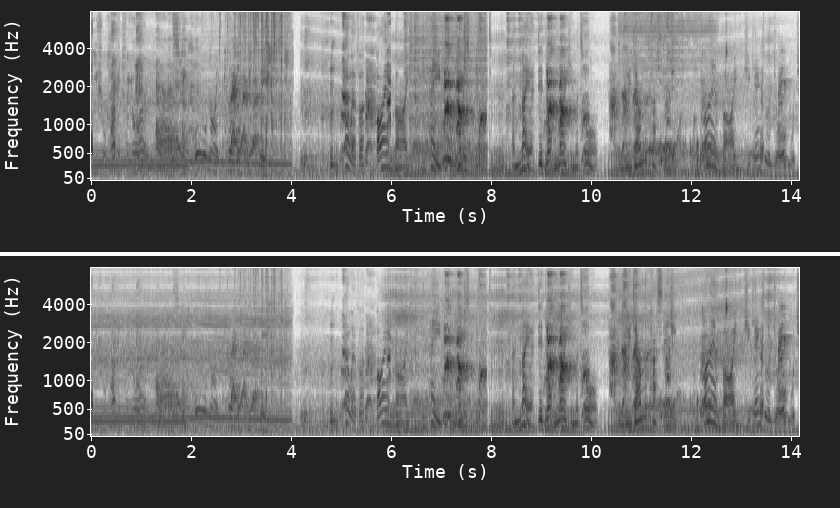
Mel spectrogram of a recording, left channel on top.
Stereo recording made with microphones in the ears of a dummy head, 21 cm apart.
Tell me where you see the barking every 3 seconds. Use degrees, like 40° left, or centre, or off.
70° left, 60° left, 20° left, 30° right, 50° right.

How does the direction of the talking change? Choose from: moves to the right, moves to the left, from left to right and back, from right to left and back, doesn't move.
moves to the right.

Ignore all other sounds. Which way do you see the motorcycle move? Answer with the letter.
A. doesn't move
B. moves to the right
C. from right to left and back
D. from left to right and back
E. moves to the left
A.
